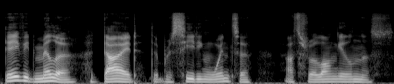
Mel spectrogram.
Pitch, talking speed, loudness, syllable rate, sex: 125 Hz, 165 wpm, -20 LUFS, 5.3 syllables/s, male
